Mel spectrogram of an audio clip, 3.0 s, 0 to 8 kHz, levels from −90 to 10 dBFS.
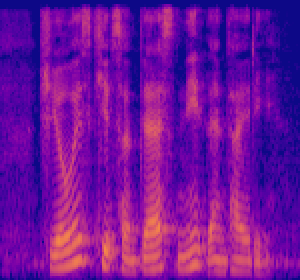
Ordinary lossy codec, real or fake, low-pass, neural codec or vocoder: none; fake; 7.2 kHz; codec, 16 kHz, 4 kbps, FunCodec, trained on LibriTTS, 50 frames a second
